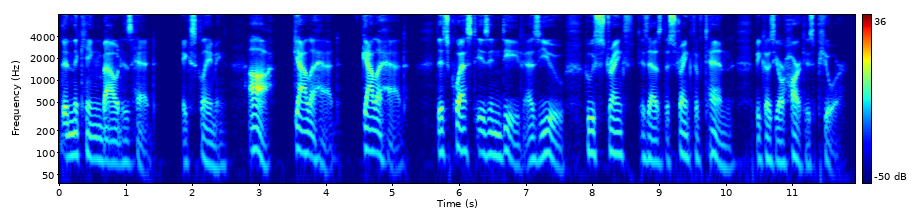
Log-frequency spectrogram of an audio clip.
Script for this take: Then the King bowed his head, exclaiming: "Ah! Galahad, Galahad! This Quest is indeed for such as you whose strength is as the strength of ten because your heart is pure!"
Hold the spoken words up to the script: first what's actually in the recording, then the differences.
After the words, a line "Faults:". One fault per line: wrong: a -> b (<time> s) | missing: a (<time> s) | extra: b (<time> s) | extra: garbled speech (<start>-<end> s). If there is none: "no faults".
Then the King bowed his head, exclaiming: "Ah! Galahad, Galahad! This Quest is indeed as you whose strength is as the strength of ten because your heart is pure!"
Faults:
missing: for such (7.0 s)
